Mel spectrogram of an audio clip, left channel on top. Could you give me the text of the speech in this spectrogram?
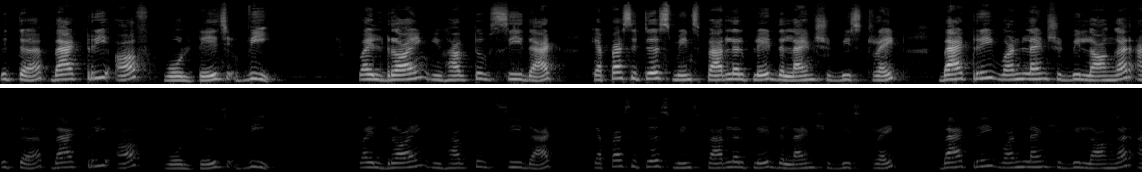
a battery of voltage V. While drawing, you have to see that capacitors means parallel plate, the line should be straight. Battery, one line should be longer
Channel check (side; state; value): right; quieter; 23.1 dB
